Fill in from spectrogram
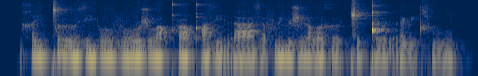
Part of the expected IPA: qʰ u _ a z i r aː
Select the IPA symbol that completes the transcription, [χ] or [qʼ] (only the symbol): qʼ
